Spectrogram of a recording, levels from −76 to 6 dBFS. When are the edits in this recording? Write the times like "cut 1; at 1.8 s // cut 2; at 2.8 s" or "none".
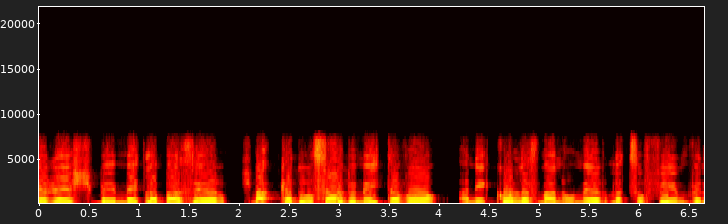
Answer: cut 1; at 1.1 s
